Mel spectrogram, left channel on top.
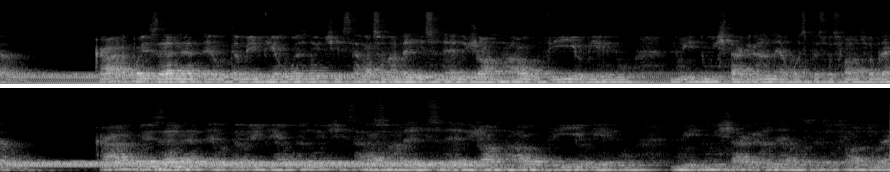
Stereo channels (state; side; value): noise; left; hum, 11 dB below the sound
